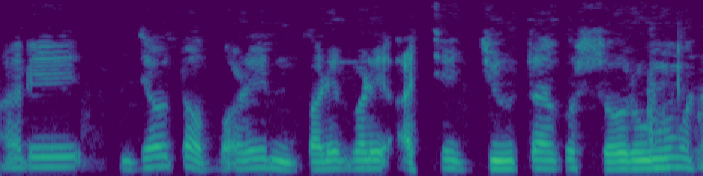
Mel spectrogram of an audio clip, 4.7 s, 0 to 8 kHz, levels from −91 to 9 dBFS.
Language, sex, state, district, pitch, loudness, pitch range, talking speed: Hindi, male, Uttar Pradesh, Budaun, 140 Hz, -33 LUFS, 135-155 Hz, 140 wpm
